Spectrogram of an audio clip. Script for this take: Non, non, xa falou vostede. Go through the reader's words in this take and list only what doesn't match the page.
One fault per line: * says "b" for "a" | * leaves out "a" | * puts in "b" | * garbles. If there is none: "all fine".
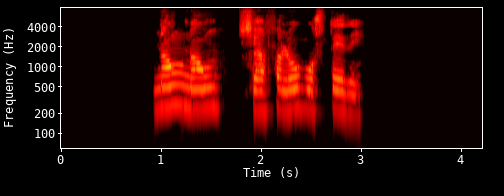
all fine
